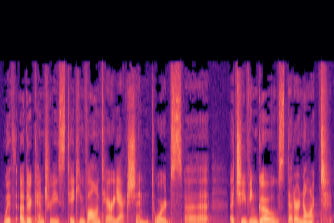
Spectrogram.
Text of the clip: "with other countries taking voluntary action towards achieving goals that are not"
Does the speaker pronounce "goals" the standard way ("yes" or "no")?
no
